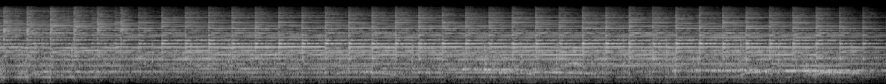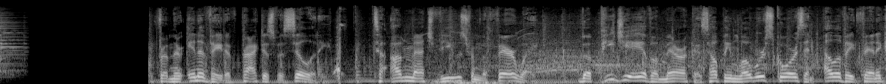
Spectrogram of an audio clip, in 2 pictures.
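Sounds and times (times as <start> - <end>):
stock exchange closing bell ringing: 0.0 - 9.2
speech: 10.5 - 17.7.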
